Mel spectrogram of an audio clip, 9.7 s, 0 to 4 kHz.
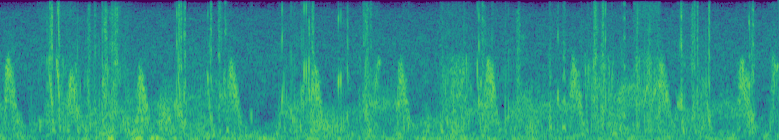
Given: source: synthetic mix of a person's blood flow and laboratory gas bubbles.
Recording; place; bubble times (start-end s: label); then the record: Doppler ultrasound of blood flow; subclavian vein
0.16-0.23 s: bubbles
0.47-1.82 s: bubbles
2.15-2.38 s: bubbles
2.46-2.90 s: bubbles
3.12-3.17 s: bubbles
3.47-3.99 s: bubbles
4.21-4.42 s: bubbles
4.49-4.79 s: bubbles
5.02-5.17 s: bubbles
5.34-5.93 s: bubbles
5.96-6.58 s: bubbles
6.86-7.12 s: bubbles
7.25-7.85 s: bubbles
7.93-8.30 s: bubbles
8.45-8.96 s: bubbles
9.21-9.50 s: bubbles
9.60-9.75 s: bubbles
From the record:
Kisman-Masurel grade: 342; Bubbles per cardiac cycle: rolling drumbeat, 9 or more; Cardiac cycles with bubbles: 100%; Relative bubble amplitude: moderate (0.250 to 0.450); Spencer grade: 3 (all of the cardiac periods contain showers or single bubble signals, but not dominating or overriding the cardiac motion signals); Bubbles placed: anywhere in the cardiac cycle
